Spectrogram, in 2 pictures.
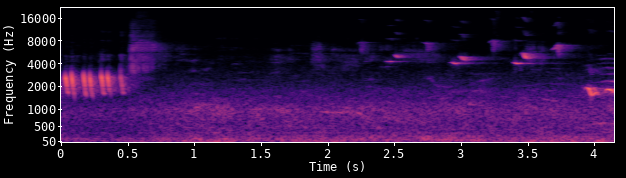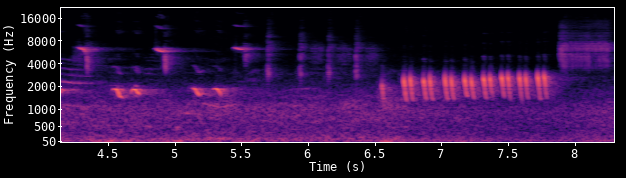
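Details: Nightingale singing from a lilac bush in spring 2023: varied phrases of high whistles and thin notes, ending in a loud rapid rattle of repeated notes around eight per second.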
